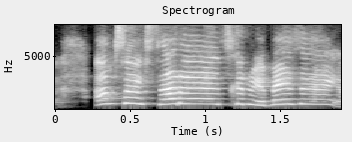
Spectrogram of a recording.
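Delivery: very high, loud, giddy squeal of words; hyped-up excitement. Retold or imitated. Nervous traveller making herself believe it, hyped-up excitement. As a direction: talk yourself into being thrilled. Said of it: "I had to say it also to make me believe it".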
